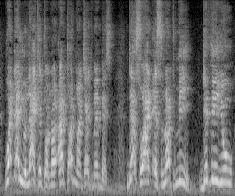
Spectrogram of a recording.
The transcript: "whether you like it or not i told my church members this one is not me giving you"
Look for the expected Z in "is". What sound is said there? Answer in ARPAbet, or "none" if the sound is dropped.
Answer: S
